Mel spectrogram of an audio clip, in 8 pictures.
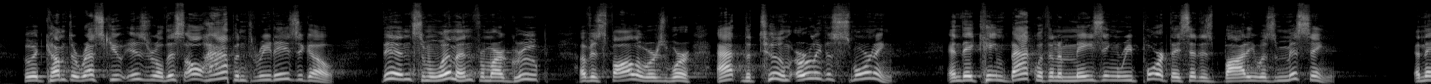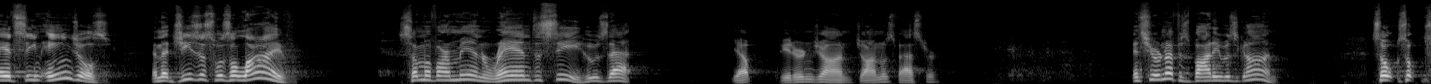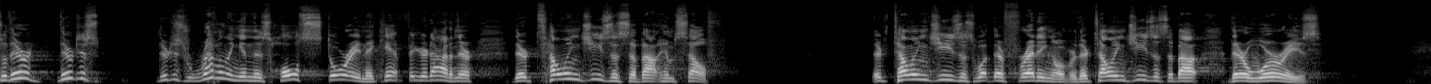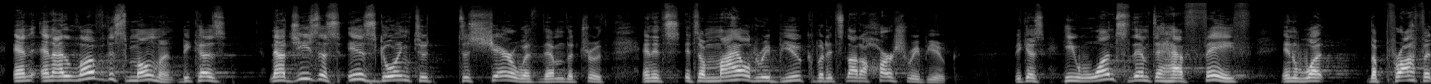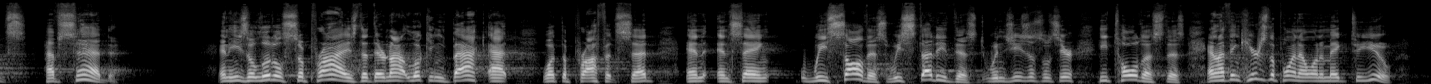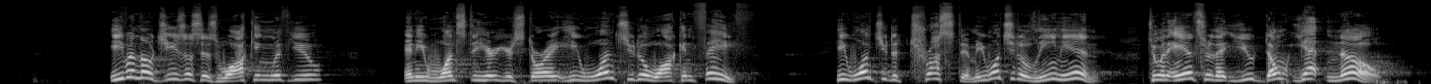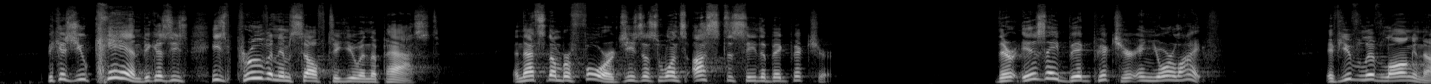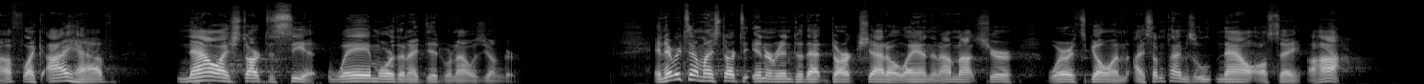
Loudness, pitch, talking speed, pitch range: -21 LUFS, 180 Hz, 170 wpm, 155-215 Hz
